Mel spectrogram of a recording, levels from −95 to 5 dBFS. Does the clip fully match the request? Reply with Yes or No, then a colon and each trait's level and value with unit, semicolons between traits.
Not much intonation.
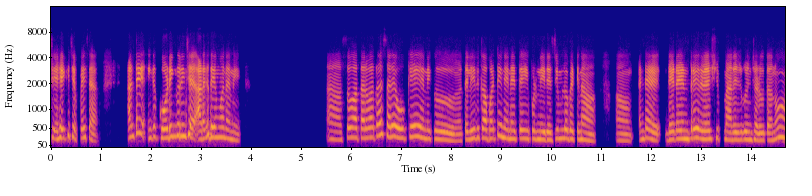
No: average, 3.1 semitones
